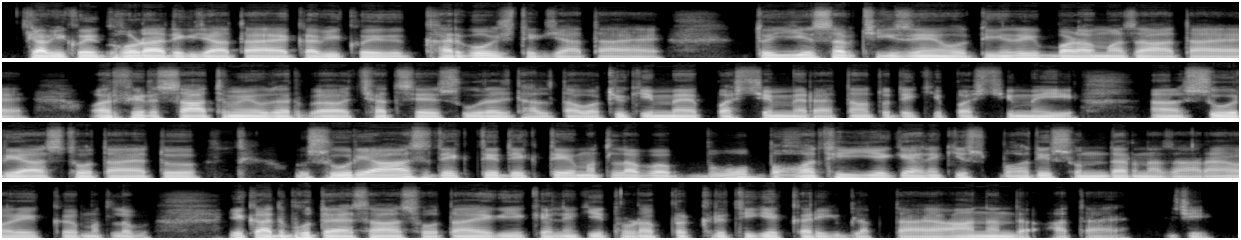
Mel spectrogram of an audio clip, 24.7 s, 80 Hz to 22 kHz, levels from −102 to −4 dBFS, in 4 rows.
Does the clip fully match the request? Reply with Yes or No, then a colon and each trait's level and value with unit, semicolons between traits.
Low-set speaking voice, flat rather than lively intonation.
Yes: low, 100 Hz; narrow, 2.1 semitones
